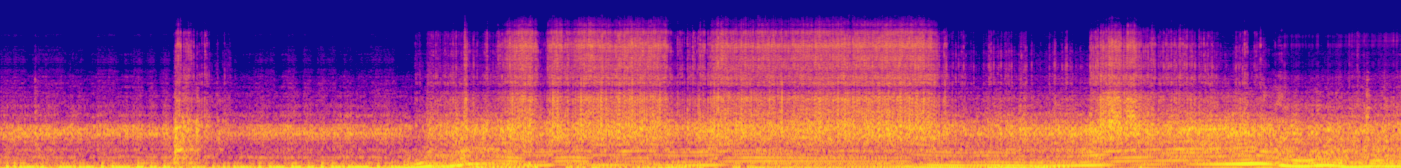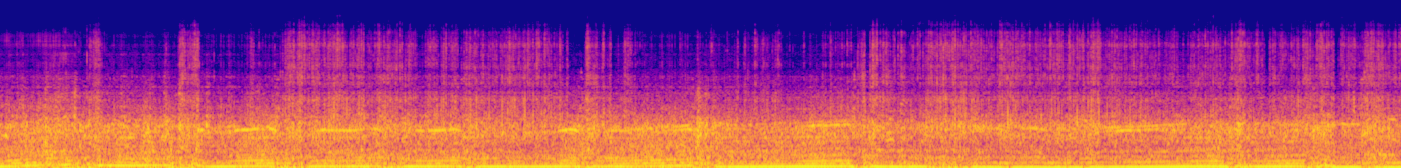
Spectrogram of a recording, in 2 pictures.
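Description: Rally car engine heard from inside the cabin: revving hard for the first few seconds, then accelerating with its pitch climbing and dropping back several times, before settling into a steadier high-revving run with small shifts in pitch.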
